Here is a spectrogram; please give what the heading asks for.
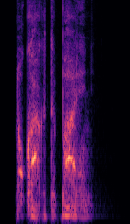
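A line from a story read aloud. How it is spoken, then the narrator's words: Insinuating whisper. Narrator (Russian): раздался чей-то вкрадчивый шепот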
